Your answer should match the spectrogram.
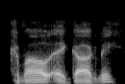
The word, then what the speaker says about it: Kamal Elgargni: Kamal Elgargni. That's how you pronounce it. Kamal, everyone just calls him Kamal.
